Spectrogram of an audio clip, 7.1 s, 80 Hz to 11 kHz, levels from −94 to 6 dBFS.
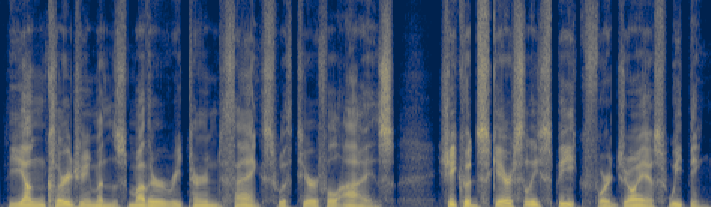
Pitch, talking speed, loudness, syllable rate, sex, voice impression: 100 Hz, 135 wpm, -20 LUFS, 3.8 syllables/s, male, masculine, middle-aged, thick, tensed, slightly hard, clear, cool, sincere, slightly mature, slightly friendly, reassuring, wild, lively, slightly strict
